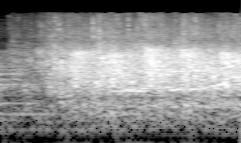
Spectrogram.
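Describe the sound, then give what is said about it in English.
A crowd claps steadily, a dense wash of many hands that swells after the first half-second and holds at an even, moderately loud level with no voices on top. “Let's put our hands together if we can relate to Mom Guilt Molly.”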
